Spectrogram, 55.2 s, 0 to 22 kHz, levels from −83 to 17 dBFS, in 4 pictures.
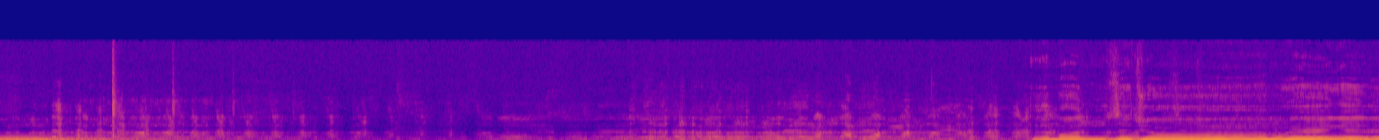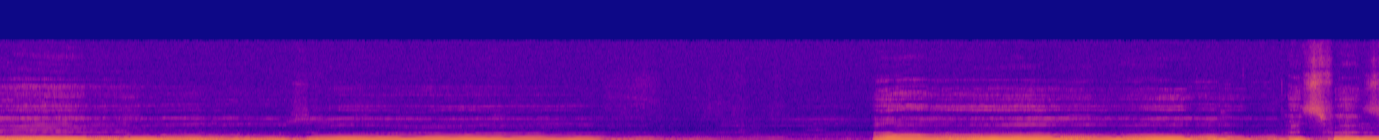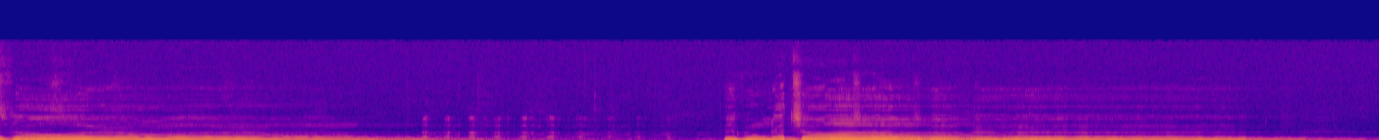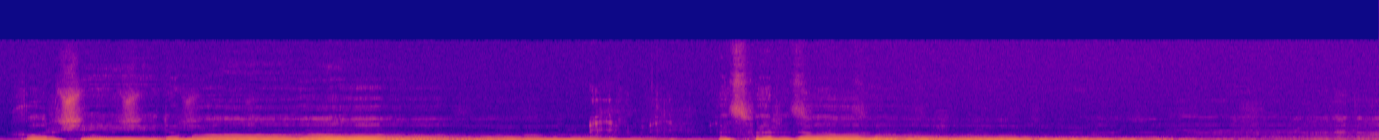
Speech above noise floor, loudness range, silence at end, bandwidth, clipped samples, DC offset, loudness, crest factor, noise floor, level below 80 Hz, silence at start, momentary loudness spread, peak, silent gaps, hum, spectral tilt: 37 dB; 18 LU; 0 s; 15.5 kHz; under 0.1%; under 0.1%; -20 LUFS; 14 dB; -53 dBFS; -60 dBFS; 0 s; 20 LU; -6 dBFS; none; none; -8 dB/octave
